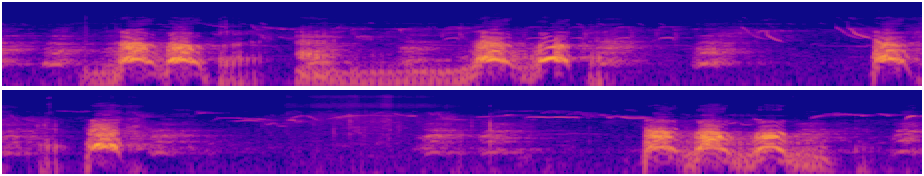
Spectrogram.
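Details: Pet Labrador Retriever in an aggressive mood, giving loud, harsh barks in pairs and short clusters separated by quiet gaps, with a low rumbling growl near two seconds.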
